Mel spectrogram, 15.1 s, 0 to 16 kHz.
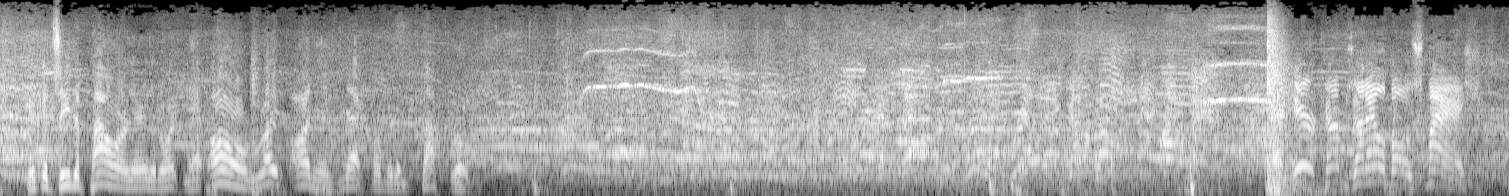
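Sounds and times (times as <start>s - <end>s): crowd shouting: 0.0s - 15.0s.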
